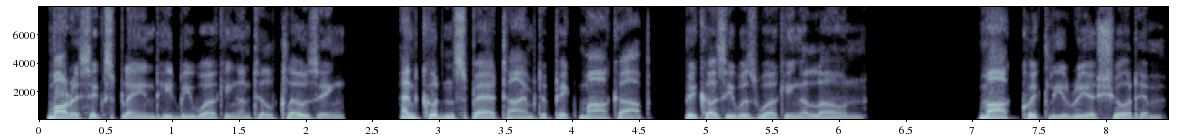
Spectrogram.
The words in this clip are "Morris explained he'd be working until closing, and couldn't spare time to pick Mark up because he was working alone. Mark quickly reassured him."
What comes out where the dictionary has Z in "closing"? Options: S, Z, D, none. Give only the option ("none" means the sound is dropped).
Z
